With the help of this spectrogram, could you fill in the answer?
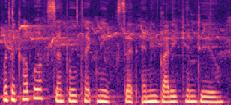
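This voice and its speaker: A woman narrating a guided meditation, giving gentle, soothing instructions with unhurried pauses. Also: fairly low pitch, noisy background. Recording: clear nature ambience with birdsong. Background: birdsong and nature ambience.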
